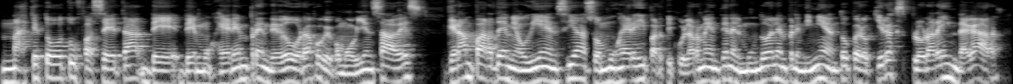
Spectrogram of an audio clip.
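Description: A man with a Venezuelan accent hosting a personal finance podcast, talking in a lively, colloquial, playful way. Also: medium pitch. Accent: Venezuelan Spanish. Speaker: podcast host.

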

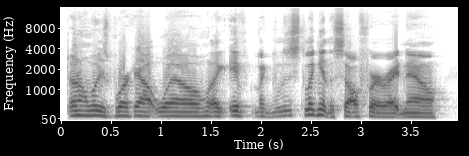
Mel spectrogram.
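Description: A man's voice: mid-range voice, steady tone, normal speed. A man co-hosting a podcast in casual chat, rambling and restarting his sentences, sitting a little back from his mic. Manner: rambling, restarts a lot, laughs at his own jokes. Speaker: podcast co-host. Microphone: studio mic, sitting a bit back from it.

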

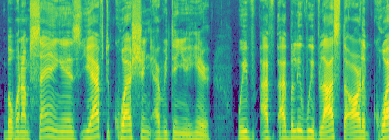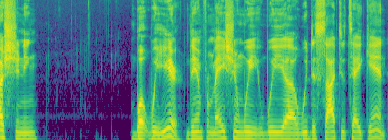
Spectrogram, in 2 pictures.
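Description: A young man who grew up speaking Spanish hosts a relaxed podcast, making his points with earnest emphasis. He often restarts his sentences. His voice sits in a middle pitch and sounds dry, with no room echo. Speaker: podcast host. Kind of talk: casual podcast conversation.

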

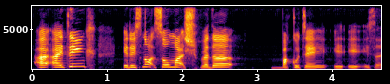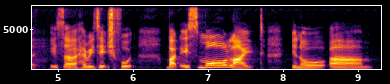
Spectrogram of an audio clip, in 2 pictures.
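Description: A woman with a Malaysian accent in casual discussion, speaking haltingly and often checking in with the listener. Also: medium pitch, animated. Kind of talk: casual discussion of social issues.

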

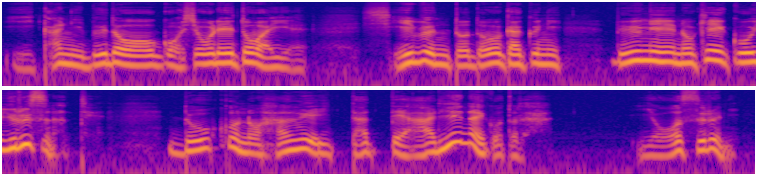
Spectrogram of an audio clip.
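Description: Woman acting an arrogant young samurai, low and sneering. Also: animated, a little slow, a little mellow, dry recording, clean studio sound. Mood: haughty contempt. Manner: haughty, contemptuous old-fashioned warrior speech. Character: arrogant, sneering young high-born samurai drinking with comrades. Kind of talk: literary period-story reading.

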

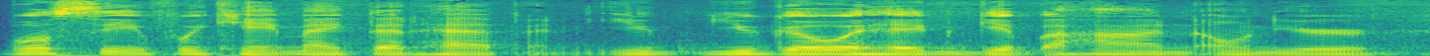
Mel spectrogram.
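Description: A man's voice: mid-range voice, fairly even intonation, fast. A man co-hosting a radio show, teasing his co-host in an easygoing way. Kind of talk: casual banter.

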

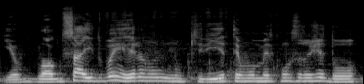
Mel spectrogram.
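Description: A man's voice: on the high side, quick pace, warm tone, faint music behind, natural voice. Man playing a nervous, stammering office worker witness. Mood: shaken, confused. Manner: hesitant, stammering, repeats words. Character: nervous male office worker, witness under police questioning.

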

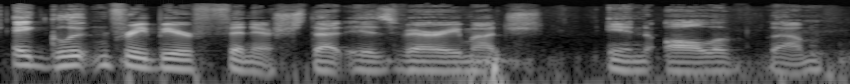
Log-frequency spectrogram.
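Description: A young man co-hosting a podcast in a small studio, chatting in a relaxed, rambling way with many fillers. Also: lowish voice, moderate pace, a little hiss or hum. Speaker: podcast co-host, comedian. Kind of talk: casual podcast chat. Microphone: studio microphone.

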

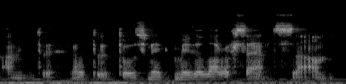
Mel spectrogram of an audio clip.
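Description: A man's voice: mid-range voice, monotone, normal speed, creaky, bright, forceful tone. A man in casual chat, hesitant and full of fillers and restarts, who grew up bilingual and learned English after another language. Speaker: listener joining a live audio discussion. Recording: dull lo-fi online audio with faint noise.

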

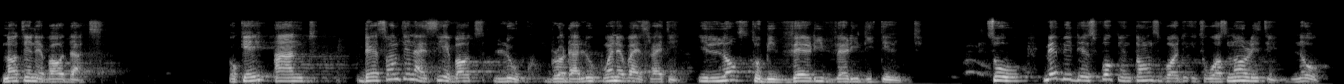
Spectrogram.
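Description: A man's voice: a little high, animated, normal speed, husky, long reverb tail, low-quality recording. A man whose first language is Yoruba teaches an online Bible study, explaining verse by verse and asking rhetorical questions.

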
